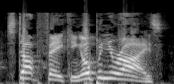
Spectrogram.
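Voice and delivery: high, furious yelled accusation; screamed. A narrator's reading. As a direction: yell the command at full voice. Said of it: "he screamed".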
